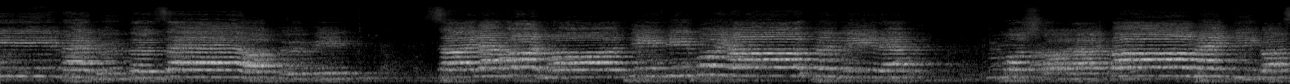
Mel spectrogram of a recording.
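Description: A group of girls' voices singing a Hungarian folk song together in unison, with no instruments heard, the singing of a karikázó circle dance. It goes in three sung phrases with short pauses between them, about four seconds and ten seconds in.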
